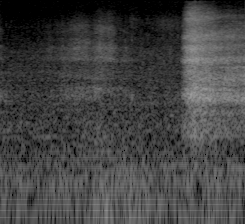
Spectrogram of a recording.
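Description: Quiet room tone at a table microphone, then near the end a man's sudden intake of breath close to the mic, just before he speaks.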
